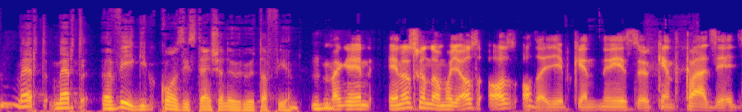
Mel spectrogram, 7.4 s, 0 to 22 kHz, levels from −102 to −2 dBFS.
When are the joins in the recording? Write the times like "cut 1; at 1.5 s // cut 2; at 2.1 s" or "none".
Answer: cut 1; at 3.0 s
